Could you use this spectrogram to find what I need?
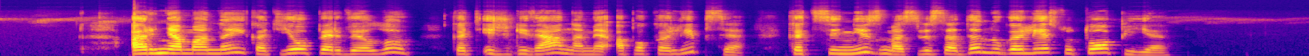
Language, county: Lithuanian, Vilnius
